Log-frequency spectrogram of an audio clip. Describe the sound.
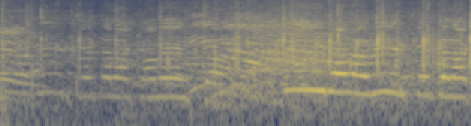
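A street crowd of Andújar residents lining both sides of a sand-covered street cheers and calls out at a passing mule procession for the Virgen de la Cabeza, a dense wash of overlapping voices, steady and swelling a little louder toward the end, on a cold, sunny morning.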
